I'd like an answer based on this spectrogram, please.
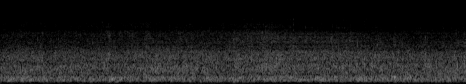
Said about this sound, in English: Well, I suppose I'm such a sad act that I can't sit here without hearing this sea wash and thinking, you can't edit sea wash.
